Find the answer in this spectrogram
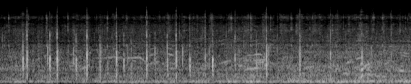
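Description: Scattered hand-clapping from a small outdoor audience as the dance music stops, sharp irregular claps a few per second, with a few voices.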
